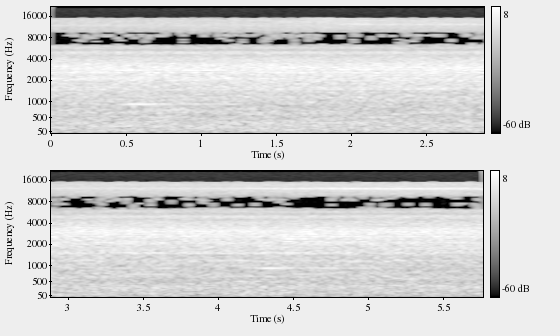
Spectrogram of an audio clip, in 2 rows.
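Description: E2 series shinkansen train at the platform: a steady rumbling, hissing noise with no separate knocks or clicks.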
